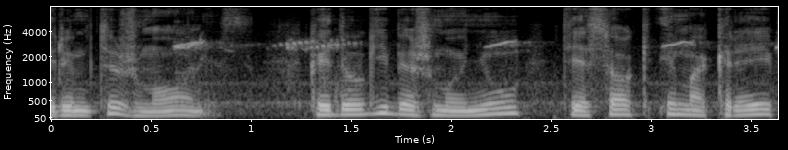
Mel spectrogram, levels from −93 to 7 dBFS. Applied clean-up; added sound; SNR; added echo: none; Idling / Wild animals; 17 dB; none.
